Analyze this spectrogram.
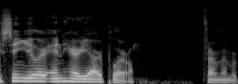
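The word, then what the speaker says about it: einherjar: basically it's Hotel Valhalla it's inir e singular in hair yard plural if I remember correctly thank you DJ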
